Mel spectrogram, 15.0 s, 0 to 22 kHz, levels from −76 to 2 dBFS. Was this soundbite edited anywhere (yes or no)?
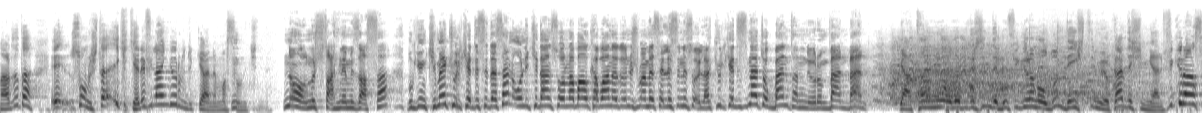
yes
